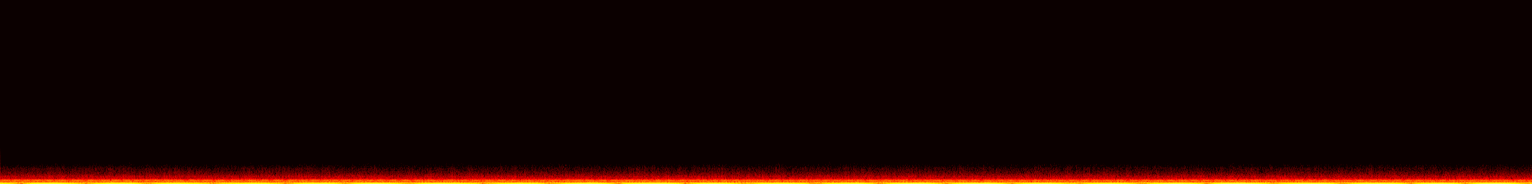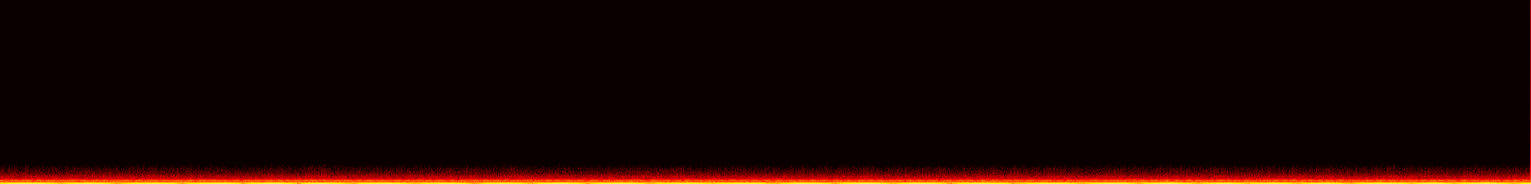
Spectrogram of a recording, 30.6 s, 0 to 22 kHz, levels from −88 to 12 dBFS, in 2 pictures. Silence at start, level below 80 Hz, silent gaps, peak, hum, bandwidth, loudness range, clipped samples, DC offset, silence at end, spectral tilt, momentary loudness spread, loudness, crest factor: 0 s; -30 dBFS; none; -4 dBFS; none; 1 kHz; 2 LU; under 0.1%; under 0.1%; 0 s; -17.5 dB/octave; 5 LU; -16 LUFS; 8 dB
